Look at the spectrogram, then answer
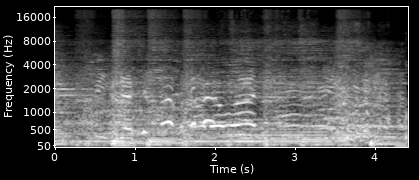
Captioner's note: drunken shouting and laughing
